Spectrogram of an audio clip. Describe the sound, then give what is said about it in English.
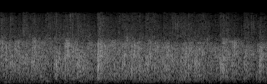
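Steady audience applause at an Intelligence Squared debate as Stuart Baker, former Assistant Secretary for Policy at the Department of Homeland Security, is introduced; a dense wash of many hands clapping at even loudness throughout, with no voices standing out above it. “That's an applause line.”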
